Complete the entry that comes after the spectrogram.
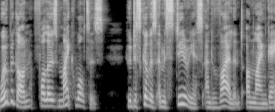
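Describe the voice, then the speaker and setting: A woman with a plain, everyday voice, fairly low in pitch, speaking at a fairly slow pace with lively intonation on a very clean recording with a silent background. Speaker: voice actor. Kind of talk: scripted podcast promo read.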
